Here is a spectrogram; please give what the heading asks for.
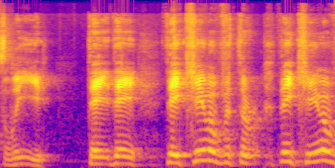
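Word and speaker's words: Lea: what it's spelled it's it's pronounced Lee they they they came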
